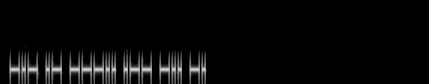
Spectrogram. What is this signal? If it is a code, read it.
Morse code, heard as a keyed tone, about 40 wpm, 700 Hz. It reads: KA8WDN
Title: USA Call Signs Repeated 3x 40wpm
